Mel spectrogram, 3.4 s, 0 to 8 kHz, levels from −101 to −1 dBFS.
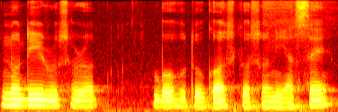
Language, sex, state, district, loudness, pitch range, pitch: Assamese, male, Assam, Kamrup Metropolitan, -16 LUFS, 100-115 Hz, 105 Hz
